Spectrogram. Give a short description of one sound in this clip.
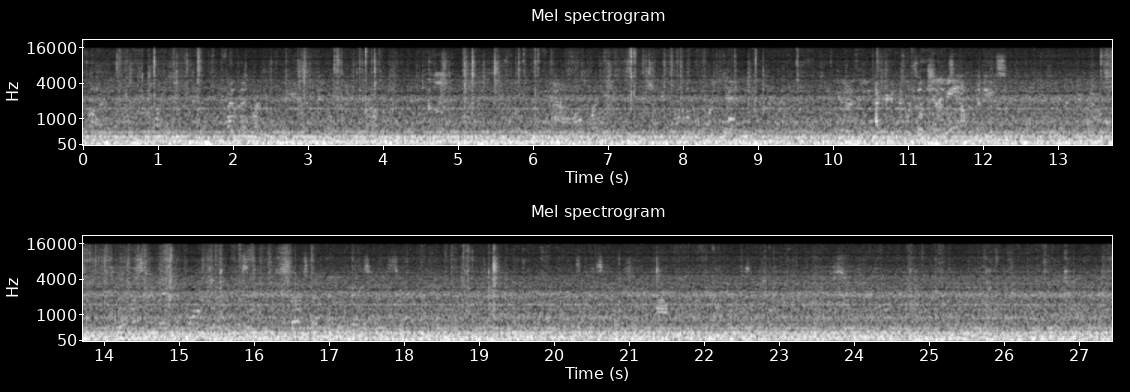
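An aircraft's wheels rumble over the taxiway.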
